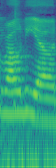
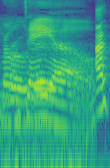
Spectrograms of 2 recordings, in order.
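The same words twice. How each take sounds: First: It is pronounced the New York way. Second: It is pronounced the LA way. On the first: "They don't say Rodeo" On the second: "They say Rodeo"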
